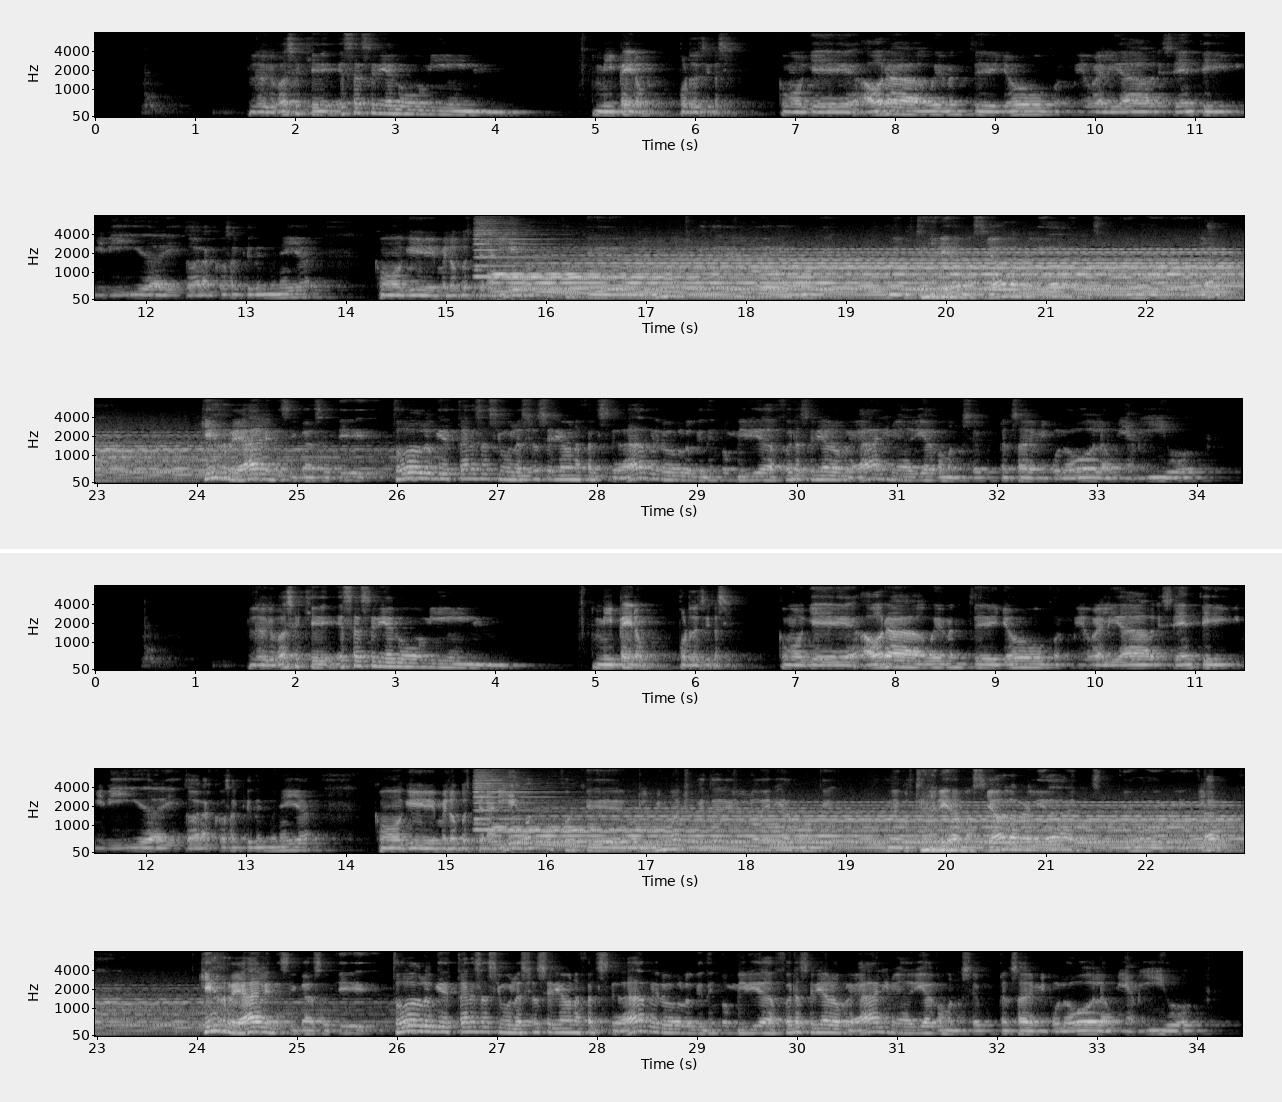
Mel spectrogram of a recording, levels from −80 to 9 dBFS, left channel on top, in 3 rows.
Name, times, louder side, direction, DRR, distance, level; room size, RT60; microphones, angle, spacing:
voice 1, 1.5-4.1 5.0-5.6 5.8-6.4 6.8-13.7 14.3-18.9 19.4-22.8 24.0-33.9, right 2 dB, 75° right, 9 dB, 1.1 m, -22 dB
sound 1, 15.3-20.6, right 1 dB, 35° right, 1.0 m, -31 dB
sound 2, 15.4-26.5, left 4 dB, 20° left, 0.3 m, -20 dB
10.0 x 9.0 x 4.4 m, 0.73 s
head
